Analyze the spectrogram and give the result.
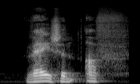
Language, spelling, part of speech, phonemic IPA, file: Dutch, wijzen af, verb, /ˈwɛizə(n) ˈɑf/, Nl-wijzen af.ogg
- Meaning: inflection of afwijzen: 1. plural present indicative 2. plural present subjunctive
